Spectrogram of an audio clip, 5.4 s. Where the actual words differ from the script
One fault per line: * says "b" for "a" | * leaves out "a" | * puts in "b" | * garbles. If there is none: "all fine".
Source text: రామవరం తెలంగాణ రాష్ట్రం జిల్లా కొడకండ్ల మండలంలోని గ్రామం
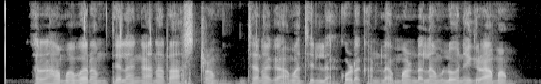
* puts in "జనగామ"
